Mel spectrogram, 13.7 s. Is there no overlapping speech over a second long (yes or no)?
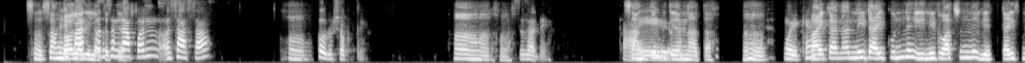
no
